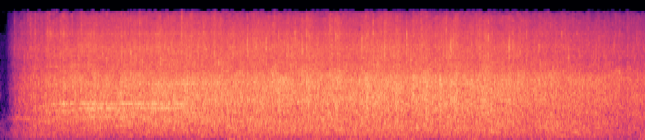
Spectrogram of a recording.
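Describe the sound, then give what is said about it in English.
Studio audience applause swells in quickly, then holds as a full, sustained roar of clapping before easing off slightly at the close. “You guys, the studio audience is a new addition to the show. They're called the studio audience. Give yourselves a hand.”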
